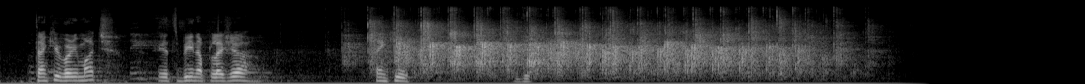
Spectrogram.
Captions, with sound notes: Thank you very much. It's been a pleasure. Thank you. [APPLAUSE]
